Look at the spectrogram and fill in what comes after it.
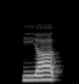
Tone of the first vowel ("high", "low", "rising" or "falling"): falling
